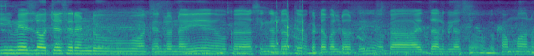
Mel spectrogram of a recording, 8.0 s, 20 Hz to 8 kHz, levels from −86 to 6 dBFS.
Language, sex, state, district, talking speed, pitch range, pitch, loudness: Telugu, male, Andhra Pradesh, Sri Satya Sai, 150 wpm, 130-160 Hz, 140 Hz, -18 LUFS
